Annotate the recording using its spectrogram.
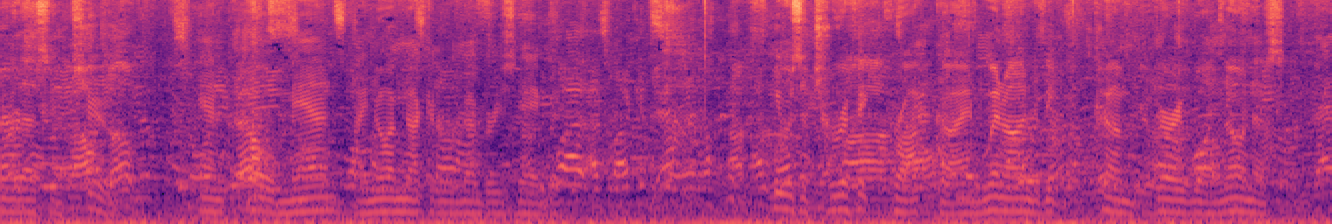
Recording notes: live from Pittsburgh's Horror Realm Con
